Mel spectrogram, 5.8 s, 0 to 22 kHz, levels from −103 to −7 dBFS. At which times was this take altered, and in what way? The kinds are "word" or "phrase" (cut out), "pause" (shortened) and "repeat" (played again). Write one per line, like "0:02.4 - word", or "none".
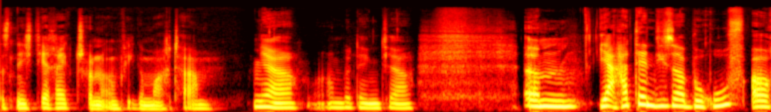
none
